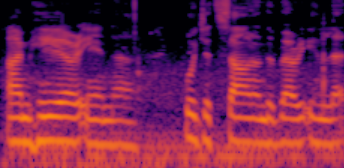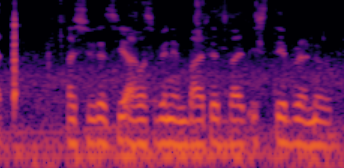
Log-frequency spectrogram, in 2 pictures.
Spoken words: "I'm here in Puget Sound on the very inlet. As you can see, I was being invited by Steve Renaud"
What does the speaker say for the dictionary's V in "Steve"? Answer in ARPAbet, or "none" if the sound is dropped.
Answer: B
